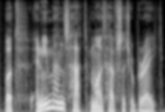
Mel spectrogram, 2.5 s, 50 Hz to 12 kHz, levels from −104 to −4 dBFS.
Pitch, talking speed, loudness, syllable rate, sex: 120 Hz, 220 wpm, -20 LUFS, 4.4 syllables/s, male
